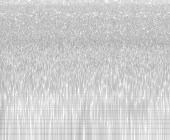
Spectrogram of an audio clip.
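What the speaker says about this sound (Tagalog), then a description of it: "bumuhos na yung ulan" Heavy rain pouring down in a steady, dense hiss, continuous and even without pauses, fairly quiet in level with no voices.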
